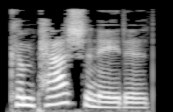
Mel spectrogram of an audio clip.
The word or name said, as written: compassionated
